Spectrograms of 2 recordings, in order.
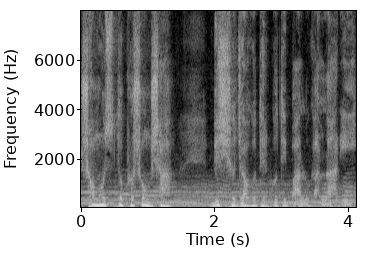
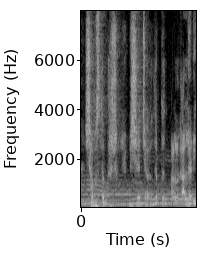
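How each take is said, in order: First: The words are spoken slowly and deliberately. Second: The words are rattled off very fast. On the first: "চোখে জল চলে আসে।" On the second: "আমি সূরা ফাতিহাটা বাংলায় এত দ্রুত বলতে পারবো"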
